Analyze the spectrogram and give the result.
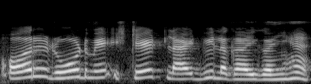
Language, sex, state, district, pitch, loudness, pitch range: Hindi, female, Madhya Pradesh, Katni, 280 Hz, -13 LUFS, 250-315 Hz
